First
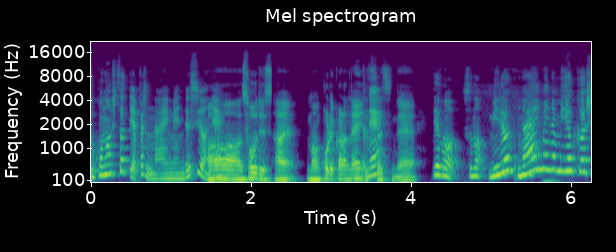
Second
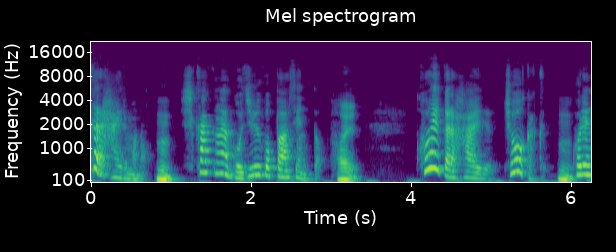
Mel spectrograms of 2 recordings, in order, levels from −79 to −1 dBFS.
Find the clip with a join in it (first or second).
first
